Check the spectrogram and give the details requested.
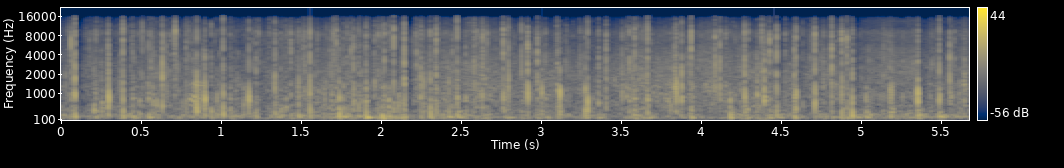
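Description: Rain falling close to the microphone: a dense, irregular patter of sharp drop hits, with no engine running.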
